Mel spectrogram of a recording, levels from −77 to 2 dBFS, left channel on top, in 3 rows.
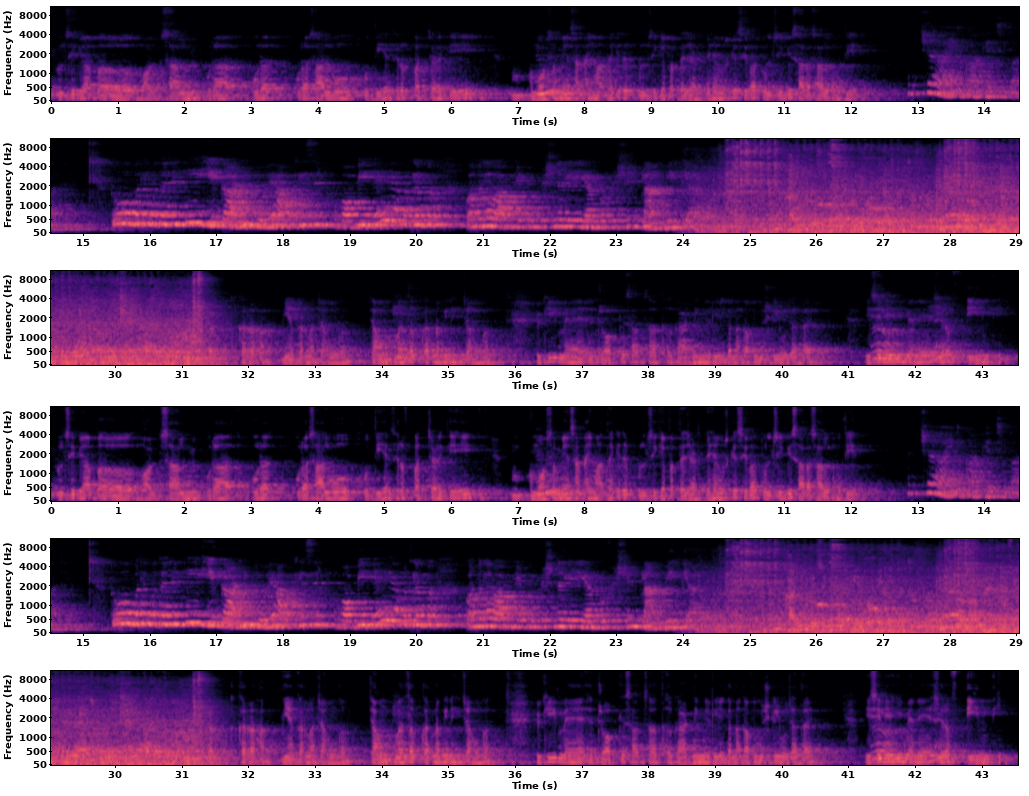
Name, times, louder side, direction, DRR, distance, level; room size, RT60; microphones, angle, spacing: voice 1, 0.1-3.3 3.7-6.3 6.6-12.1 25.0-27.4 28.1-40.5 40.9-43.3, right 1 dB, 45° right, 6 dB, 0.6 m, -32 dB
voice 2, 13.0-24.4 27.7-28.2 33.9-34.3 41.3-41.7 42.2-42.4, right 1 dB, 25° right, -9 dB, 1.4 m, -29 dB
sound 1, 23.9-31.3, left 1 dB, 10° left, 0.6 m, -28 dB
Cheering, 25.9-30.8, right 2 dB, 60° right, 1.3 m, -36 dB
8.4 x 7.6 x 8.3 m, 2.4 s
head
